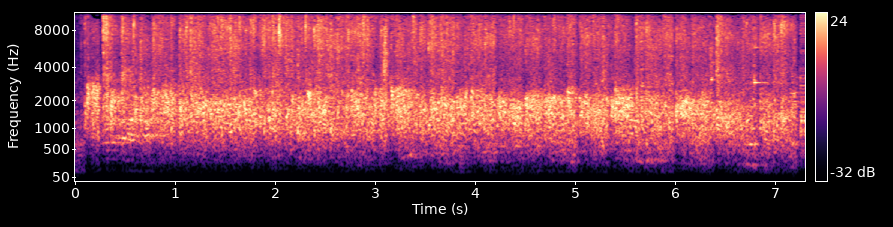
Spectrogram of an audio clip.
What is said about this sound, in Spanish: Muchachos, yo creo que lo que menos se merece al profesor Gerson y al doctor Pedro Sucre es un fuerte aplauso.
